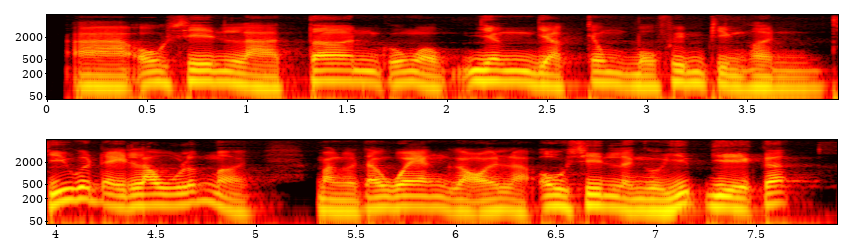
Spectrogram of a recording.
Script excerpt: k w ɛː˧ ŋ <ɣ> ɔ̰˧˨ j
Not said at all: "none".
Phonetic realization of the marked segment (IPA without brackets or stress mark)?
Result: ɣ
